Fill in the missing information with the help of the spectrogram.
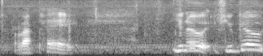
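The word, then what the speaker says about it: Rapée: I think there was an accent on the E just before the end, or the penultimate E, actually. Rapé.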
